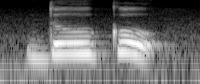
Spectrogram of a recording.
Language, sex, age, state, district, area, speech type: Telugu, female, 60+, Andhra Pradesh, Chittoor, rural, read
